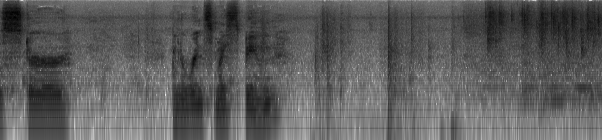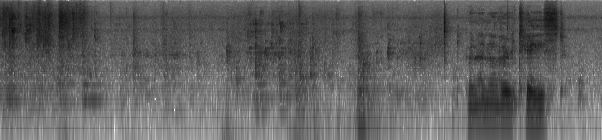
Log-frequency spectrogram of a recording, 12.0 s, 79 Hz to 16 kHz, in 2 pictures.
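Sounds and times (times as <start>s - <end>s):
kitchen tap running into sink: 4.6s - 7.2s, 8.3s - 9.4s.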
